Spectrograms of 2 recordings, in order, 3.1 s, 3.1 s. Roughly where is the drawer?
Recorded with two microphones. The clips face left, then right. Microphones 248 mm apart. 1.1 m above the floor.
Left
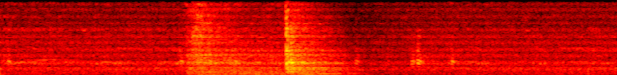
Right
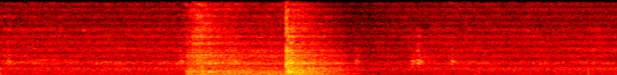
Right.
